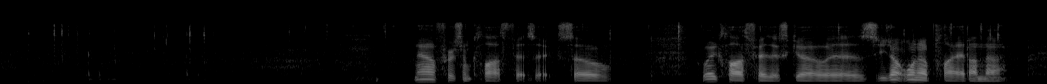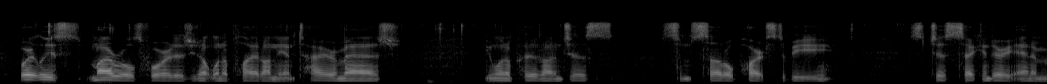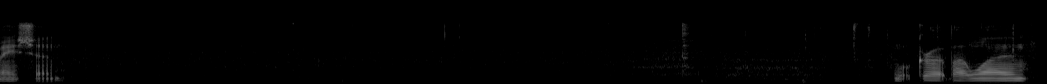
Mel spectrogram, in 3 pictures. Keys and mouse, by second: 0.0 Escape, 0.6 a, 0.7 a, 1.7 alt+g, 2.1 alt+r, 2.5 a, 5.1 Tab, 7.0 ctrl+n, 18.5 z, 21.3-28.3 drag, 29.5 ctrl+n.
